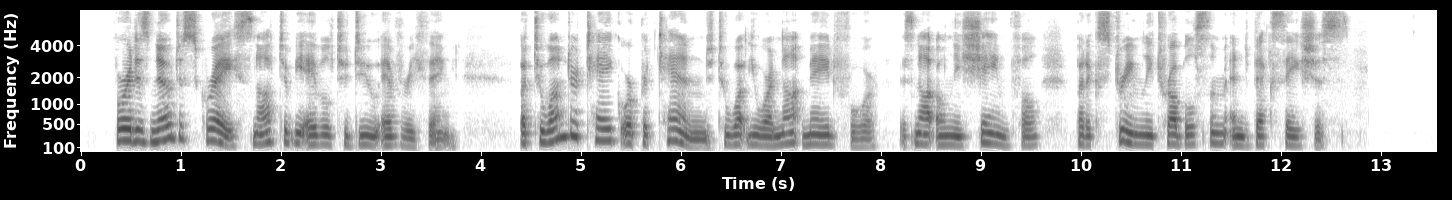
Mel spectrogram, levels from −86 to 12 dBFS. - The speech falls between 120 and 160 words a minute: Yes, average, 155 wpm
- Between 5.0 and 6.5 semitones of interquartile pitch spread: Yes, wide, 5.4 semitones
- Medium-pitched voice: Yes, medium, 155 Hz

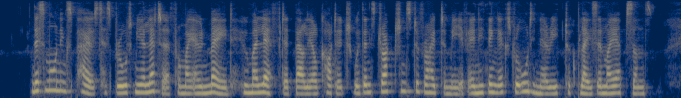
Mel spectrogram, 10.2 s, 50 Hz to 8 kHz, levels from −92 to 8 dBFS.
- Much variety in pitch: No, average, 3.1 semitones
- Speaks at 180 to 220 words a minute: Yes, average, 190 wpm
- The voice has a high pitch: Yes, high, 220 Hz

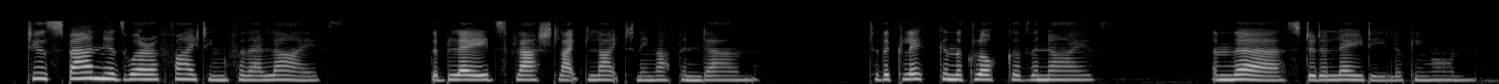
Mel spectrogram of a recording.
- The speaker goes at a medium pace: No, slow, 130 wpm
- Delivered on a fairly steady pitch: Yes, narrow, 2.0 semitones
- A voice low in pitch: No, high, 210 Hz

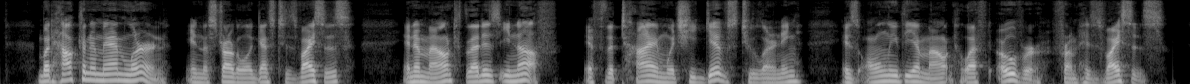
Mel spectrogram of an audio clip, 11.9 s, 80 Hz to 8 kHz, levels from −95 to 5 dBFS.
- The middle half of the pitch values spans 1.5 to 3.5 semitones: No, average, 4.4 semitones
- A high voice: No, medium, 140 Hz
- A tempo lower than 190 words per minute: Yes, average, 170 wpm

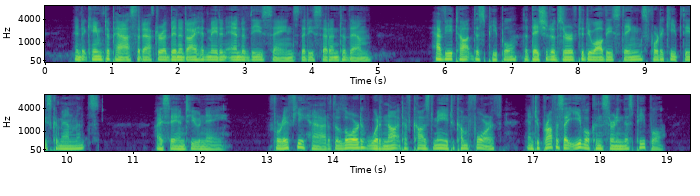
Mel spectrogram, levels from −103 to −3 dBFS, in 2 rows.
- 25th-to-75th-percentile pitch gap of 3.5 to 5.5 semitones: No, average, 2.7 semitones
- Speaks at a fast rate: Yes, fast, 210 wpm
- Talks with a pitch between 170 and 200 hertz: No, very low, 95 Hz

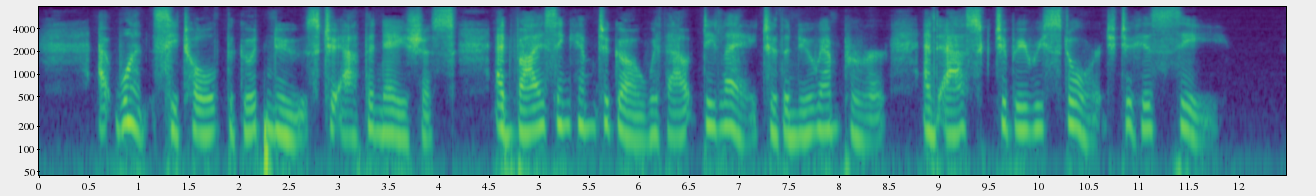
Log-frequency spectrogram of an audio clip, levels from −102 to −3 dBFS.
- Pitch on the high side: No, medium, 170 Hz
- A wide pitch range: No, average, 3.8 semitones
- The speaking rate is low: Yes, slow, 130 wpm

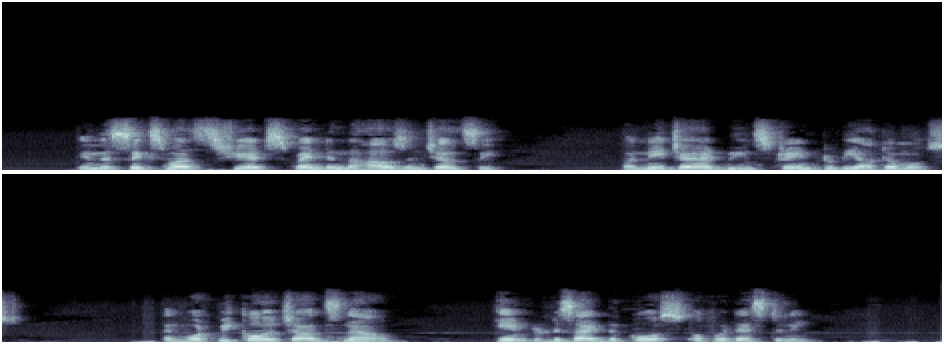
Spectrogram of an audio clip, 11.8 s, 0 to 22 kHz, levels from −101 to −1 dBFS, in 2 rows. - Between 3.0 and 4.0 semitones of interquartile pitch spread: Yes, average, 3.4 semitones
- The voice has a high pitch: No, low, 125 Hz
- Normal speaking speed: Yes, average, 175 wpm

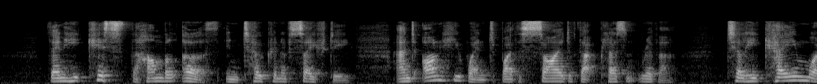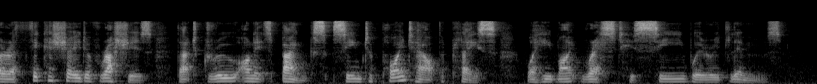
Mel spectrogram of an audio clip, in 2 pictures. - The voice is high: No, medium, 140 Hz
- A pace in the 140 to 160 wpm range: No, average, 180 wpm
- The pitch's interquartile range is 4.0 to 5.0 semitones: No, average, 3.2 semitones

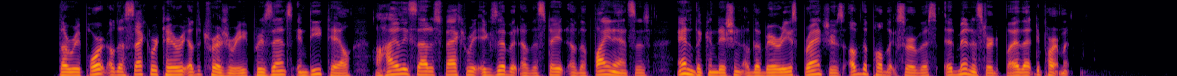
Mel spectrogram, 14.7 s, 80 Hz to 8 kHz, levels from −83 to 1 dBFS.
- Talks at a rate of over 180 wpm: No, average, 145 wpm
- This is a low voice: Yes, low, 125 Hz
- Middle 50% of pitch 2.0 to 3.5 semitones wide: No, average, 4.1 semitones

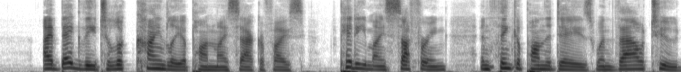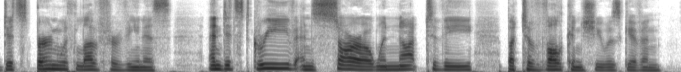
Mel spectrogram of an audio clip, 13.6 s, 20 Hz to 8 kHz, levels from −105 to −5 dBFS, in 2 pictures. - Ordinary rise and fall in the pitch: Yes, average, 4.1 semitones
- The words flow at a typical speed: Yes, average, 180 wpm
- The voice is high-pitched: No, medium, 140 Hz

